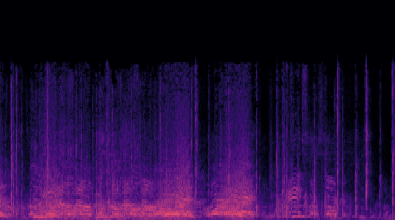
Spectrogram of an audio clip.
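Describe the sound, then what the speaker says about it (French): A large crowd at a municipal election gathering cheers and shouts loudly in rising waves, with scattered clapping underneath, then thins out to lighter clapping and chatter near the end. "on peut les applaudir"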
